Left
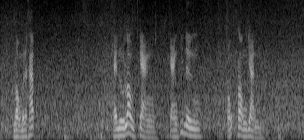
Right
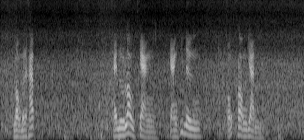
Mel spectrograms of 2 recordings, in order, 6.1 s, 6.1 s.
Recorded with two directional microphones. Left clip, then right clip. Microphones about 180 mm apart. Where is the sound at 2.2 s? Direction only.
5° left (ahead or behind).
